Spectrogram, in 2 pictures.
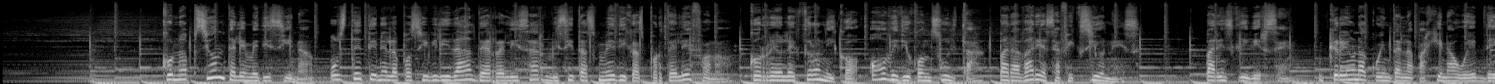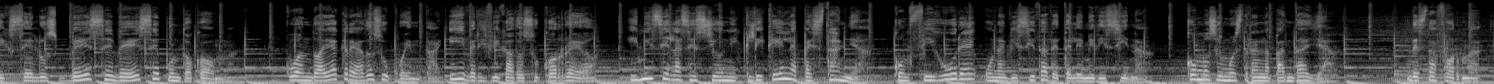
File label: Medical International Spanish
